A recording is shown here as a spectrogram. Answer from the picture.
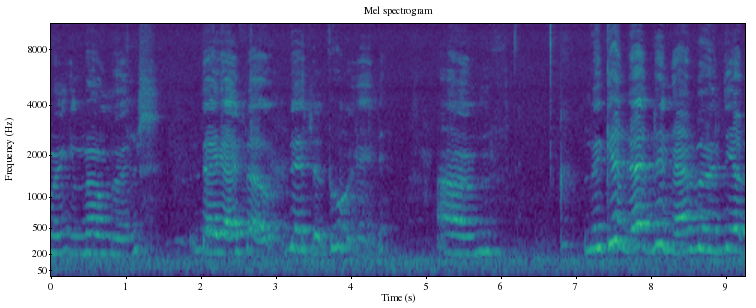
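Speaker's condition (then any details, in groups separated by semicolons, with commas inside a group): Cerebral palsy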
